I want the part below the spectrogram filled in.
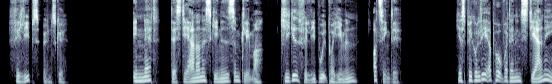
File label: audiobook, dk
